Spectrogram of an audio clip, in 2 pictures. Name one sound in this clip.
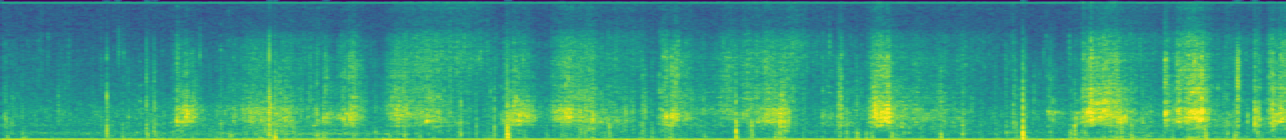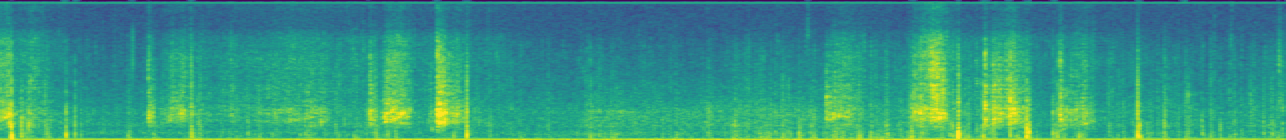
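A scoop scrapes and crunches through loose gravel.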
